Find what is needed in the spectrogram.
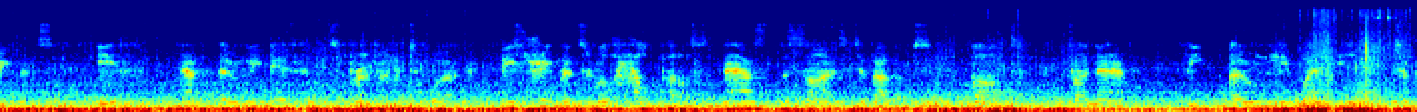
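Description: Steady low rumble of a car's engine and tyres heard from inside the cabin while driving, with faint speech from the car radio over it.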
